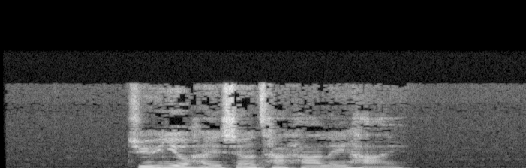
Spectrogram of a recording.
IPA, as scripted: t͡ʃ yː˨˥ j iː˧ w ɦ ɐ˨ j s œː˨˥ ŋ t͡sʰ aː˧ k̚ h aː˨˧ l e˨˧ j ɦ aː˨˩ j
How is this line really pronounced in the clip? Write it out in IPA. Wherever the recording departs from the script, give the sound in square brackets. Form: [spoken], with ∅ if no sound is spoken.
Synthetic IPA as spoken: t͡ʃ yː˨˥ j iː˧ w ɦ ɐ˨ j s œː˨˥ ŋ t͡sʰ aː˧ [t̚] h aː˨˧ l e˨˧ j ɦ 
